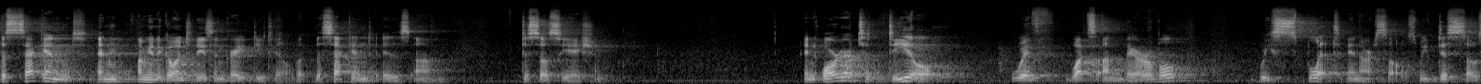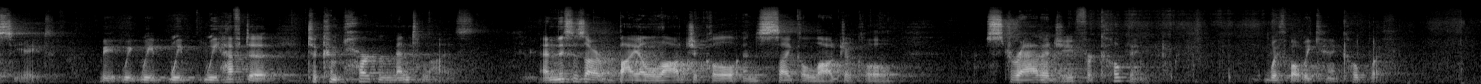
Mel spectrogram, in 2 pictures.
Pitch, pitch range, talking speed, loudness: 105 Hz, 95-110 Hz, 115 wpm, -25 LUFS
